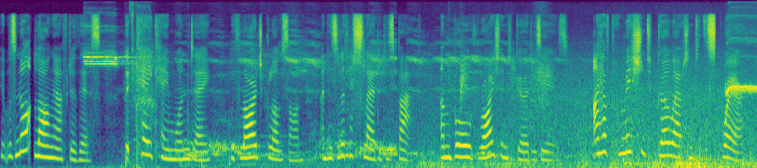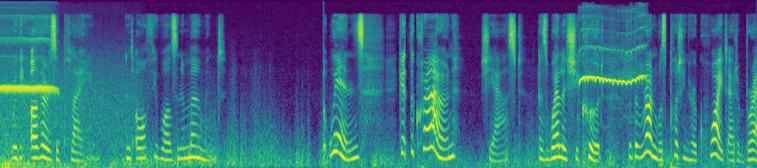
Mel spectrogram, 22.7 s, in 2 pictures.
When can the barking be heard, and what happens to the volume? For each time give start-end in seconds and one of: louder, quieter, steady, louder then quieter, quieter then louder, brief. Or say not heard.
not heard.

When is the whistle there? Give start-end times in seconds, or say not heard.
1.2-2.4, 10.8-12.2, 20.0-21.1.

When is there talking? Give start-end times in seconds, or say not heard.
0.0-14.7, 16.2-22.6.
